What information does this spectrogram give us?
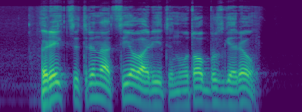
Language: Lithuanian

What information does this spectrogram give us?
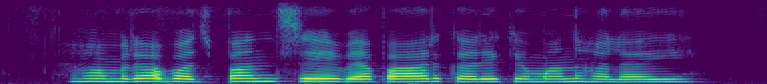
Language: Magahi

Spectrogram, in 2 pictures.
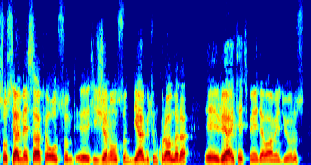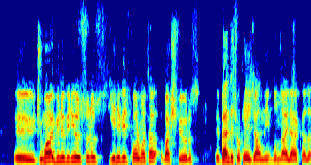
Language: Turkish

